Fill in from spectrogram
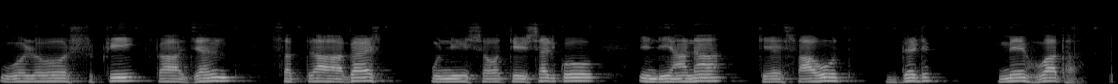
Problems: constant background noise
